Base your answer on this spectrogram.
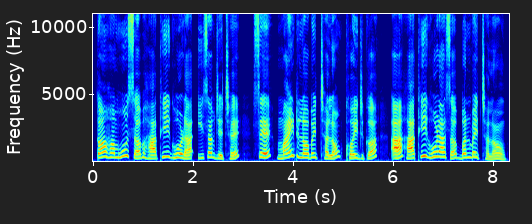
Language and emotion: Maithili, neutral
